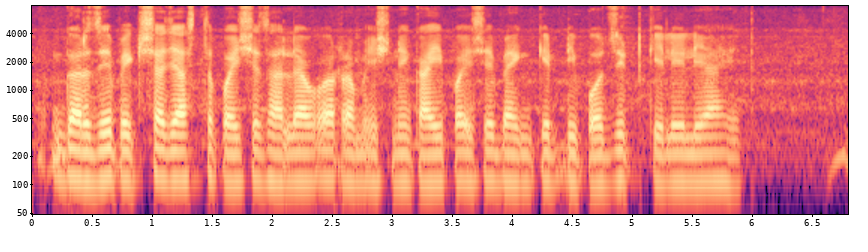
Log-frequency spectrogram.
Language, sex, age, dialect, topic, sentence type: Marathi, male, 18-24, Varhadi, banking, statement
